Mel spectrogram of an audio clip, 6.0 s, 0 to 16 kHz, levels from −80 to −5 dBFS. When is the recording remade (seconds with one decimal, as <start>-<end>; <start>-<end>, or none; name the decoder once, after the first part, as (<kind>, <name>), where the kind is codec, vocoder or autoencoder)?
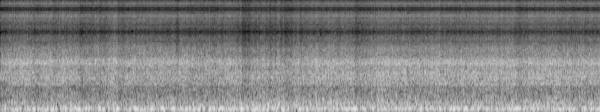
0.0-1.4 (vocoder, BigVGAN v2); 2.7-6.0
